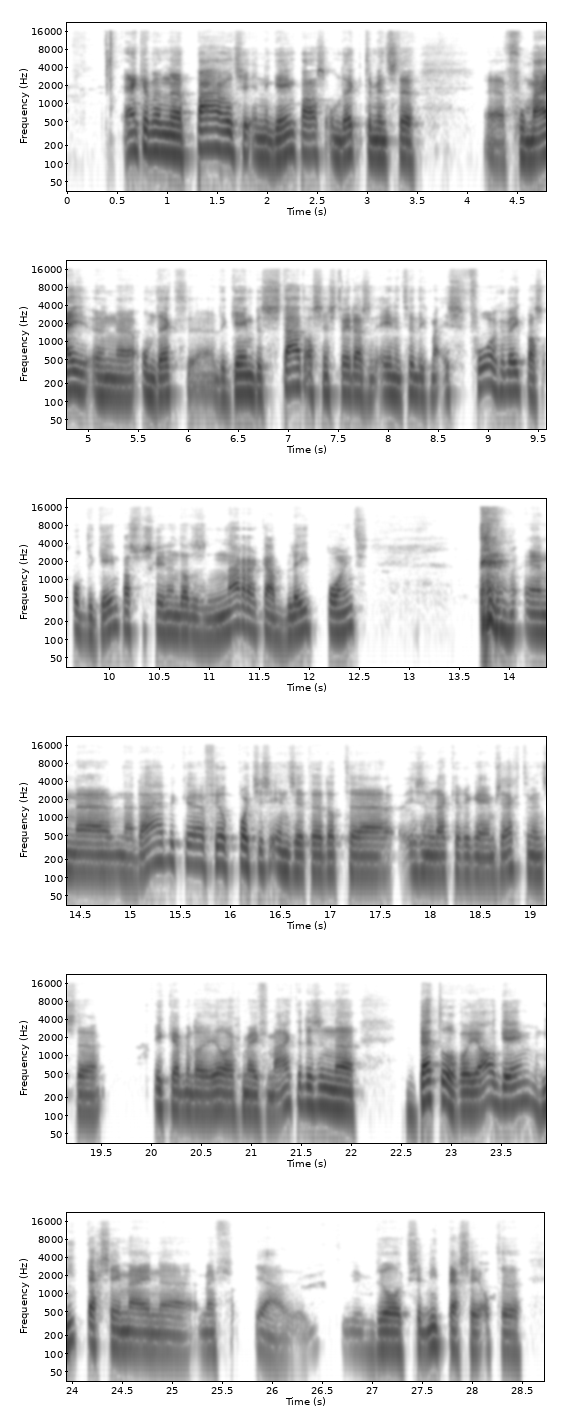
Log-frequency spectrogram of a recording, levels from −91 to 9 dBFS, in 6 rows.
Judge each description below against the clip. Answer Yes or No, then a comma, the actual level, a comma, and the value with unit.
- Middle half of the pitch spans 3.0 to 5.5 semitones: Yes, average, 3.5 semitones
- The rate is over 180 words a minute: Yes, average, 190 wpm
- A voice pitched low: Yes, low, 130 Hz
